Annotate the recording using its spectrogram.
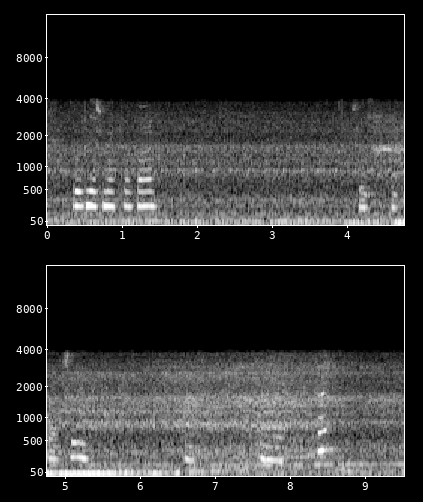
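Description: A young woman speaks softly and calmly close by.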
